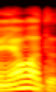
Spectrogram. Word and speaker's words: 日本: てるわけですけど日本が大和政権側は違うんです大和なんですやっぱり日本に帰ったけどどっちもヤマトと読むんですだから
